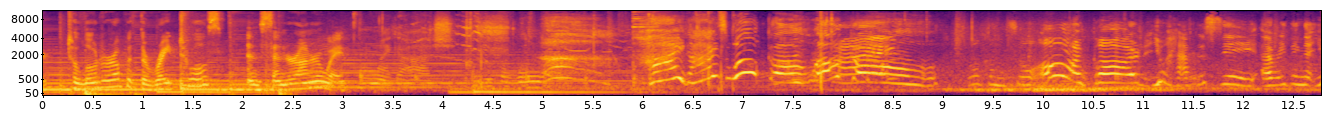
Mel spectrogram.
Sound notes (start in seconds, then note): 4.9 gasps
